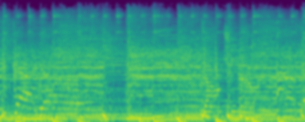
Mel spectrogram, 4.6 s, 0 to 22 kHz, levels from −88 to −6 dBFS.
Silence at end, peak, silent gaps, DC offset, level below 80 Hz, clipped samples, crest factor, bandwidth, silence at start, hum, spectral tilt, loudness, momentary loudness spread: 0 s; 0 dBFS; none; under 0.1%; -22 dBFS; under 0.1%; 12 dB; 19 kHz; 0 s; none; -4 dB/octave; -12 LUFS; 1 LU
